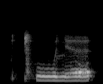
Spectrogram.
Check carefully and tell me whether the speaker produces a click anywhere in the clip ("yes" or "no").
yes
